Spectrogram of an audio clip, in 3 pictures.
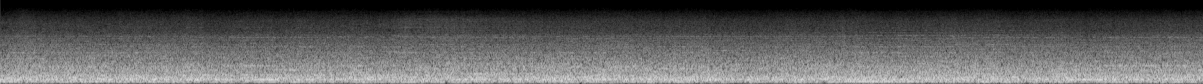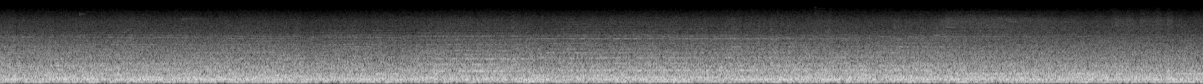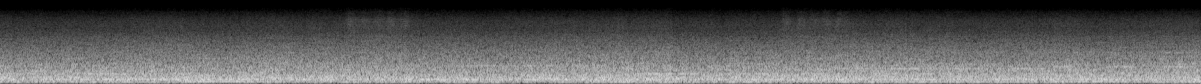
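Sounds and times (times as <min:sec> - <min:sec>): train rumbling on rails: 0:00.0 - 0:36.0.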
